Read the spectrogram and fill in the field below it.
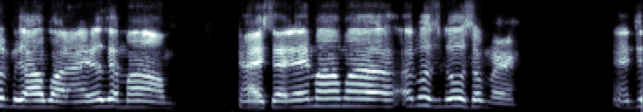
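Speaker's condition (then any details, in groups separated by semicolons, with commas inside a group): Traumatic brain injury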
